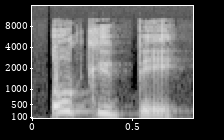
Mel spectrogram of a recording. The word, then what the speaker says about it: occuper: Occuper. You don't pronounce the double C here, so it's really like occuper.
